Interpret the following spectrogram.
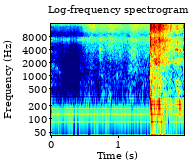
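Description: Two grapplers rolling over together and landing on a foam grappling mat: one heavy thump about one and a half seconds in.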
